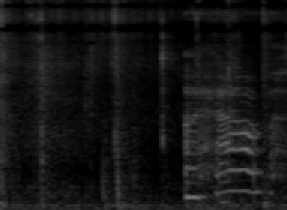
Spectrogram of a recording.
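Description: Paper pages of a sticker book being leafed through: a few light papery flicks and rustles. A woman's voice starts near the end.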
